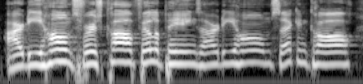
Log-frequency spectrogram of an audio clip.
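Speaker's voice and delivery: loud mock boarding call over the airport speakers. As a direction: call his name out like a gate announcement. Airport calling his name.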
